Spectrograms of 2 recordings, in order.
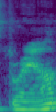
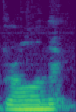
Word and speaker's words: Braun: Definitely that it's Brown and not Braun. I just said Braun, didn't I? I think you did, but I mean it's spelled that way, so I'll forgive you for that.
